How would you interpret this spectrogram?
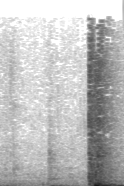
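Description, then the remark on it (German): A door is pushed shut with a single solid thud, preceded by a faint shuffle and a light rattle of the handle. “Ja, ich muss mal eben die Tür zu machen.”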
